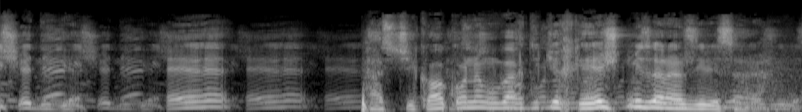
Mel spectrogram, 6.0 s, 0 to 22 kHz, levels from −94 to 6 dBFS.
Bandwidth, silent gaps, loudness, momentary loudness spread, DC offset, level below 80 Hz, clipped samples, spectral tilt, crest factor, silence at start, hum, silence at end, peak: 13.5 kHz; none; -23 LUFS; 23 LU; under 0.1%; -56 dBFS; under 0.1%; -4.5 dB/octave; 20 dB; 0 s; none; 0 s; -6 dBFS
